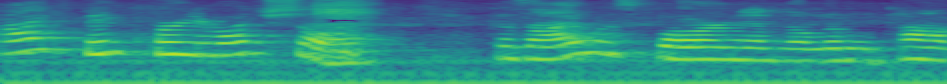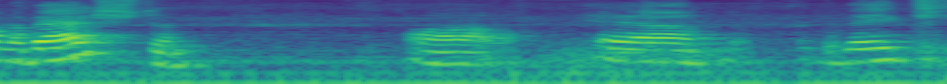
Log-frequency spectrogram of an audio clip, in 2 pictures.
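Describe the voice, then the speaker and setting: This woman talks at a fairly slow rate, leaving long, frequent pauses. Behind her there is noticeable background noise. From South Dakota. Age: 80s+. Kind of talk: interview answer.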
